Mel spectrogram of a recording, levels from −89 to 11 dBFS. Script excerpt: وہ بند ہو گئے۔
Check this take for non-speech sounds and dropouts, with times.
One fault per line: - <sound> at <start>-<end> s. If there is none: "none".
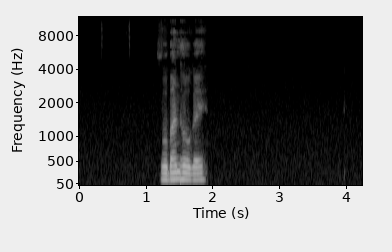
none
